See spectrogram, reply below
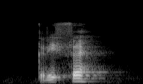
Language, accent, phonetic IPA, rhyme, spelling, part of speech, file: German, Austria, [ˈɡʁɪfə], -ɪfə, Griffe, noun, De-at-Griffe.ogg
- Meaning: nominative/accusative/genitive plural of Griff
